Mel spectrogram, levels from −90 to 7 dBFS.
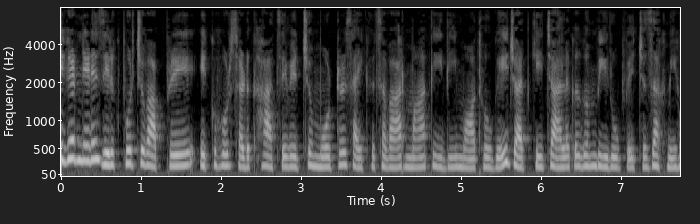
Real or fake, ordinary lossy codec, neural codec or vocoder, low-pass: real; none; none; none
